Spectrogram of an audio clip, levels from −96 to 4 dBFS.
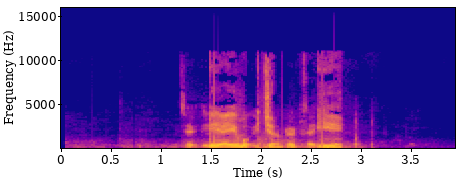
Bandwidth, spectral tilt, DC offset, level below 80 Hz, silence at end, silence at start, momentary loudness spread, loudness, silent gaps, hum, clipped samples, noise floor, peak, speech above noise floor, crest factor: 11.5 kHz; -5 dB/octave; under 0.1%; -52 dBFS; 0.95 s; 1.25 s; 16 LU; -13 LUFS; none; none; under 0.1%; -60 dBFS; 0 dBFS; 47 dB; 16 dB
